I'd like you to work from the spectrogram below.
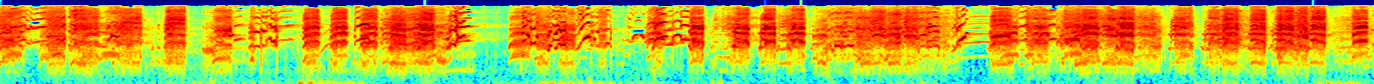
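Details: Native Australian rainbow lorikeets at a balcony feeder serving wet nectar mix; bouts of harsh, buzzy screeching and squeals alternate with short pauses throughout.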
